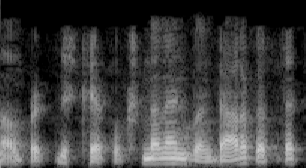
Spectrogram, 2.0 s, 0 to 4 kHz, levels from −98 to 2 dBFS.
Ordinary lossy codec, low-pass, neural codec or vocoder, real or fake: MP3, 32 kbps; 3.6 kHz; codec, 16 kHz, 0.5 kbps, FunCodec, trained on LibriTTS, 25 frames a second; fake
